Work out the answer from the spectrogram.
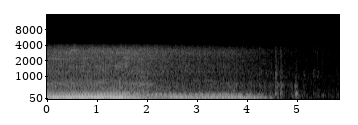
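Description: A Ford Fiesta's petrol engine running at raised revs, which drop back to idle about a second and a half in. The engine is switched off a little after four seconds, followed by a faint knock.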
